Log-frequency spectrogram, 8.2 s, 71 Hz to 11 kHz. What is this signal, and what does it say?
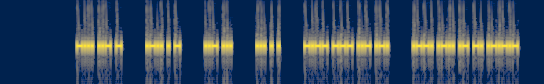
Morse code, heard as a keyed tone, about 46 wpm, 700 Hz. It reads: BUT LET US SEE YOUR PLAN.
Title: 2x Word-Spacing - Sentences from Top 500 Words - 45wpm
